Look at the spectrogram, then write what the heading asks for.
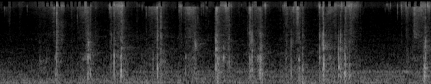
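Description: Tarot cards shuffled by hand during a love reading, a run of crisp riffling bursts coming every half second or so, close and steady with no talk.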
